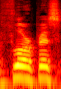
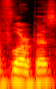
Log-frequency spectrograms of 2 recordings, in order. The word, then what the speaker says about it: Florpus: the teaser trailer for invaders in enter the Flores enter the floor pissed let me say it right and this of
